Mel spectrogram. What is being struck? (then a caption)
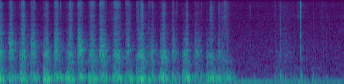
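Paper scratch-off ticket scraped with a coin. A coin scratches the coating off a green, thin-card paper scratch-off lottery ticket held flat, making quick, rasping back-and-forth strokes at about three and a half per second. The strokes have a low body and a bright scraping edge. After about three seconds the scratching stops, leaving near-silence with a couple of faint ticks.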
